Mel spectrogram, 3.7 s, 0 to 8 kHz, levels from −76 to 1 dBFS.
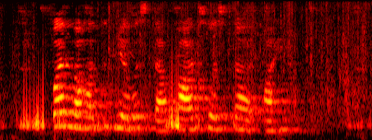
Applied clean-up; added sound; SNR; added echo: none; Wind; 8 dB; reverberation time 0.9 s.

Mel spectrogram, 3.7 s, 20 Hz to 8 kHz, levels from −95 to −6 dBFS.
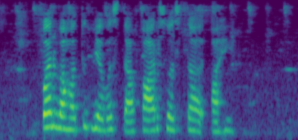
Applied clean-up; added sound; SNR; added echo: none; none; none; none.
